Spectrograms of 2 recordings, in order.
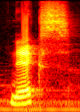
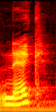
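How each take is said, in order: First: The word ends with a ks sound. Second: The word ends with a plain k sound. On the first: The speaker calls it right. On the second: The speaker calls it wrong. "not Nick"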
